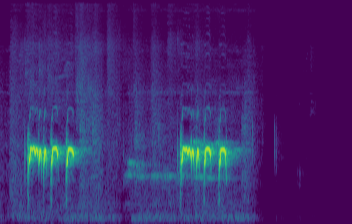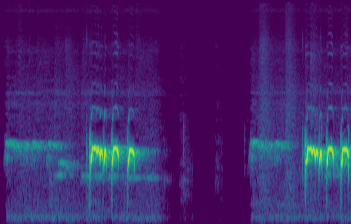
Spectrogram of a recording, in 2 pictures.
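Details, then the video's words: Loud-voiced local zebra dove song meant to provoke answering calls: four strong phrases of three or four fast rolling coos, with faint, flat drawn-out notes between them. "PERKUTUT LOKAL GACOR suara besar - MENGUNDANG BUNYI SEMUA JENIS BURUNG PERKUTUT (PASTI NYAUT)"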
